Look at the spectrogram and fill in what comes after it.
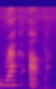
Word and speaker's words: RecUp: I'm assuming you pronounce it RecUp. It's all one word, R-E-C-U-P.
